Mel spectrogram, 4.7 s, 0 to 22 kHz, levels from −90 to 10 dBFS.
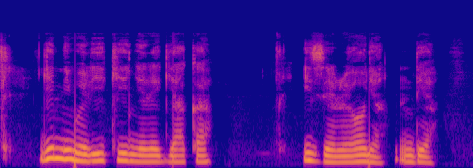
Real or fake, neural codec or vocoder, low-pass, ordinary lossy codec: fake; vocoder, 44.1 kHz, 128 mel bands every 512 samples, BigVGAN v2; 9.9 kHz; none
